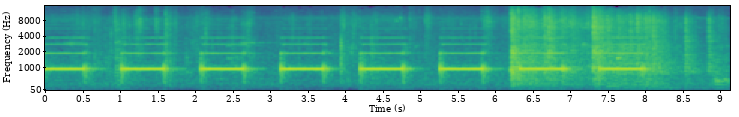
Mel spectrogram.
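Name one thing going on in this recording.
A level crossing warning bell beeps loudly in a steady repeating rhythm.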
